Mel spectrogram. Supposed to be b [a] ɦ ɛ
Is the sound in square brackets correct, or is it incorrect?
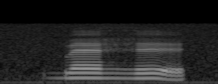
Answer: incorrect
